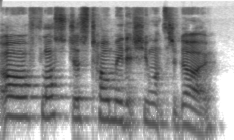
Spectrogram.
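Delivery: put-on words spoken through tears, crying voice. Retelling what the crying vet said: imitating a vet crying. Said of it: "when the vet cried and said".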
